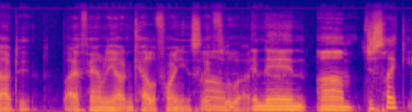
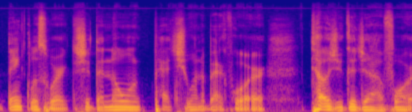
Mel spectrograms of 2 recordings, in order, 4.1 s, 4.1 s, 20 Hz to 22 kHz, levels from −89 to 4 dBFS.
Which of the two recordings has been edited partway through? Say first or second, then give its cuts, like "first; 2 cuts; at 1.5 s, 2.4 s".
first; 1 cut; at 2.3 s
